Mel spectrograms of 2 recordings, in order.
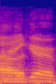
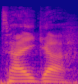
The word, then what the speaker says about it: taiga: It's not Taiga, but Taiga.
